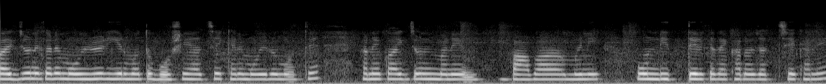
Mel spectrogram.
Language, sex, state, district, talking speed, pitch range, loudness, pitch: Bengali, female, West Bengal, Paschim Medinipur, 145 wpm, 235-250 Hz, -16 LUFS, 245 Hz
